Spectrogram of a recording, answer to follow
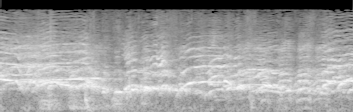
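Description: Several women laughing and talking over one another at once, with high, overlapping voices throughout.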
